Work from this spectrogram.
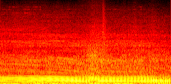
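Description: A motocross dirt bike engine runs loud and close, holding a steady droning rev with slight pitch dips as the rider moves over the track.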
